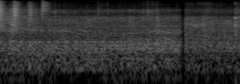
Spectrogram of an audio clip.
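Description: Steady rushing noise of a bicycle being ridden on a concrete path: wind on the microphone and tyres rolling, with a brief drop near the end.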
